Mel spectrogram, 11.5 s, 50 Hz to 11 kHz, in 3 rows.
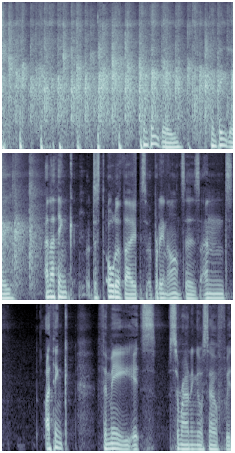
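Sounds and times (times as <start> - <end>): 
small group applauding: 0.0 - 4.8
speech: 2.8 - 7.8, 8.4 - 11.5.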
